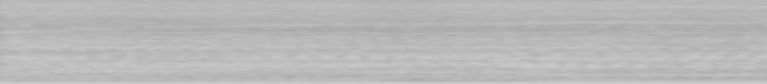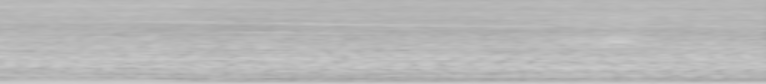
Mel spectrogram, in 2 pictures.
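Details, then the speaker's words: Cummins-swapped Ford on its first drive under its own power: diesel idle drags down and roughens as reverse takes up without clean engagement; transmission band adjustment was off and later readjusted. "Honestly, we might have to play with that. Yeah, because It doesn't sound right, does it? no. Yeah. We'll have to look up how to reset that."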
